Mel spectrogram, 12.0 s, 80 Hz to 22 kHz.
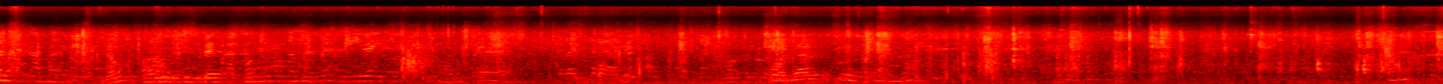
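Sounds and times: crowd footsteps on concrete and dirt: 0.0 - 12.0
low murmured voices: 0.0 - 12.0.

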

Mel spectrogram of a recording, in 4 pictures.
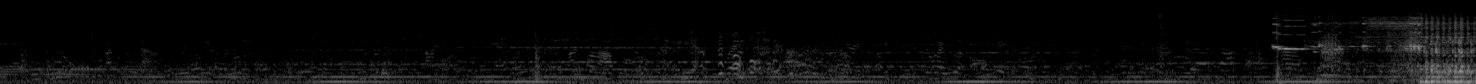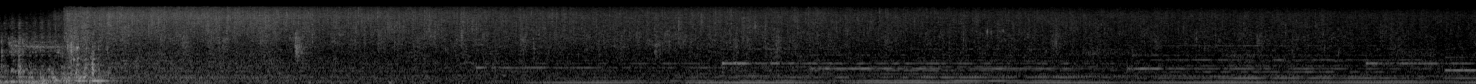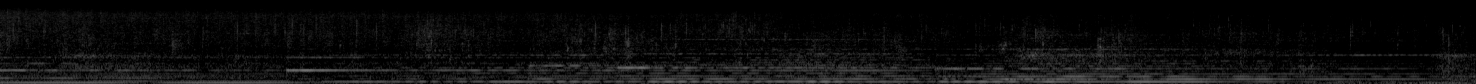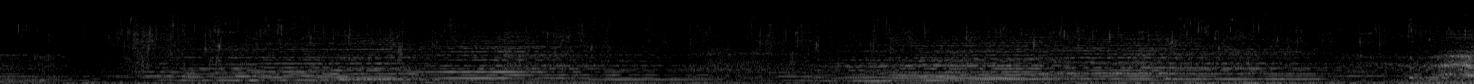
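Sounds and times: shower spray hissing: 13.1 - 59.0
slow film score chords: 19.0 - 59.0.

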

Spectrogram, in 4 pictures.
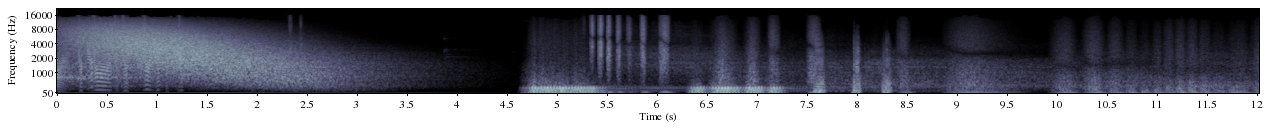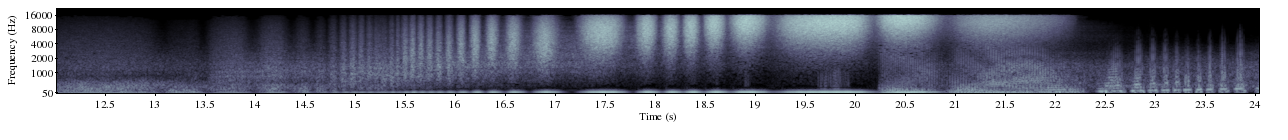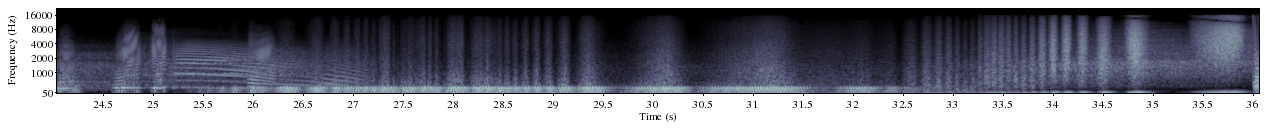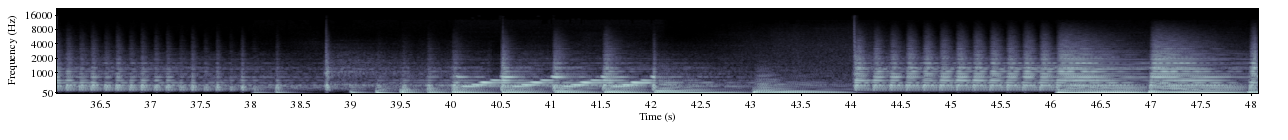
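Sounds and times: hissing noise texture: 0.0 - 3.1, 13.2 - 22.3
low electronic drone: 4.6 - 34.9, 38.0 - 44.3, 46.1 - 48.0
rapid stuttering electronic pulses: 4.7 - 8.8, 13.7 - 36.1.

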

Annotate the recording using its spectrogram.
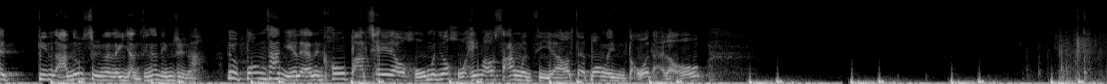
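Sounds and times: steady low hum: 0.0 - 11.0
heartbeat double thump: 0.4 - 1.9, 2.5 - 11.0.

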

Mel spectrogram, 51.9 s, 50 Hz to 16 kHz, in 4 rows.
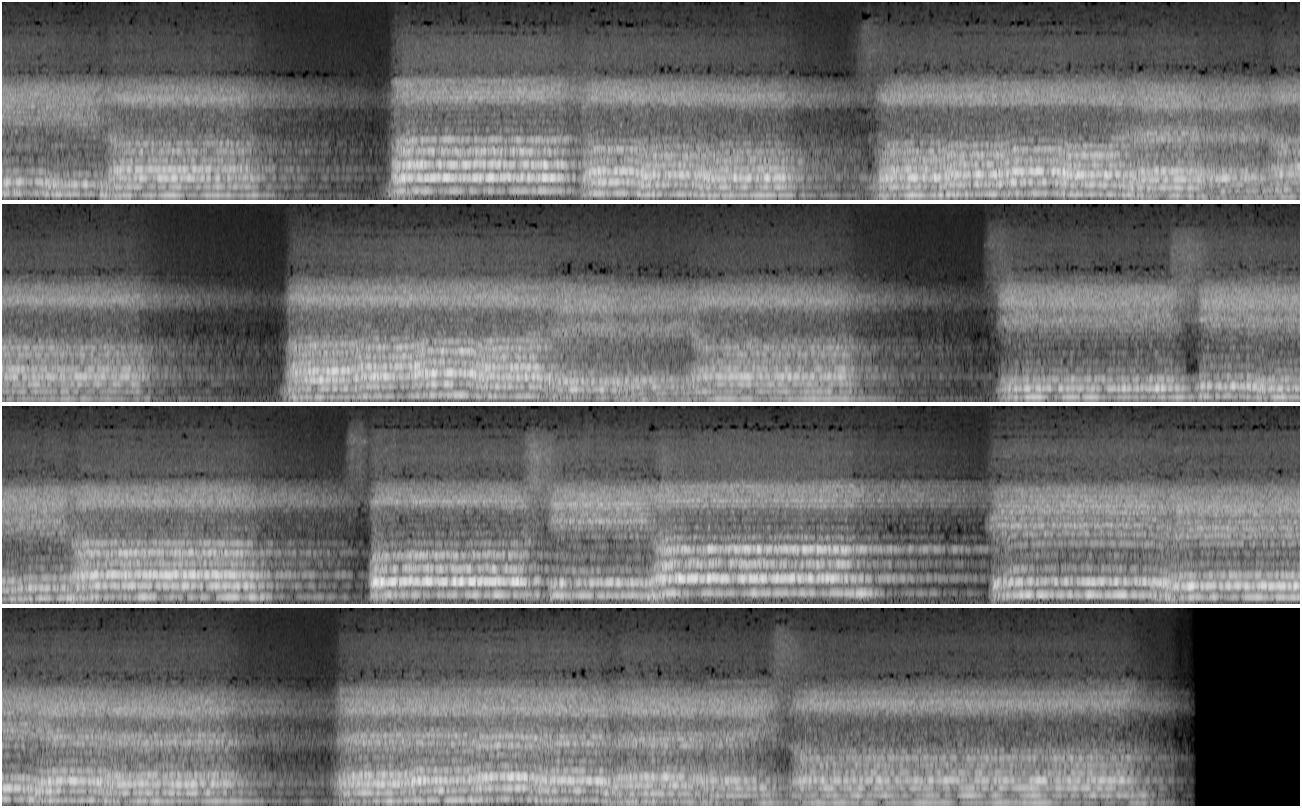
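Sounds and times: slow chant-like singing: 0.0 - 50.9.

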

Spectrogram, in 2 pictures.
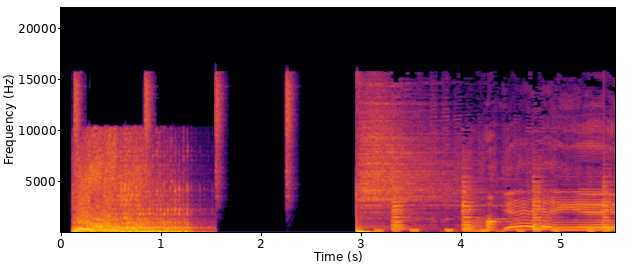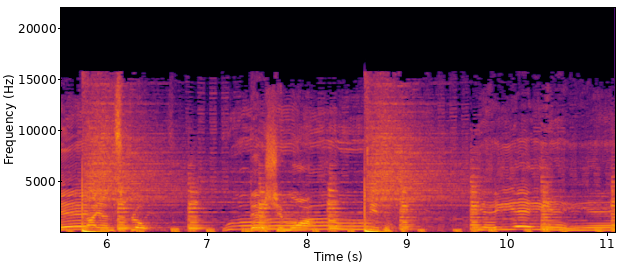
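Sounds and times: lion roaring: 0.1 - 1.6.

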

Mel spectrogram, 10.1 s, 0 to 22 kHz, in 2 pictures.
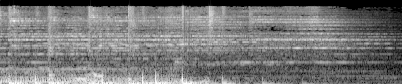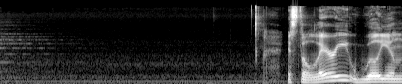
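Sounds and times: intro music held tones: 0.0 - 6.8
faint steady hum: 4.6 - 10.0.

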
